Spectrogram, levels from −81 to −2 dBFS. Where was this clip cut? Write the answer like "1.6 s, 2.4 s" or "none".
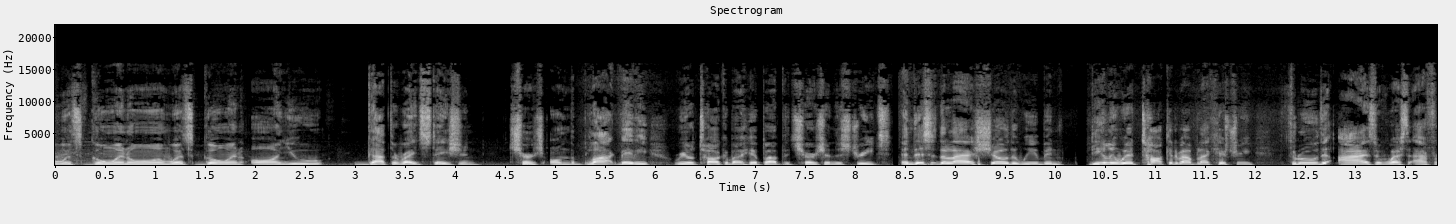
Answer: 4.5 s, 8.3 s, 10.2 s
